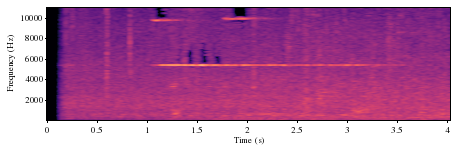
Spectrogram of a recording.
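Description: Steady city street noise: road traffic running, with voices talking in the background and a faint thin high tone for about two seconds in the middle.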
